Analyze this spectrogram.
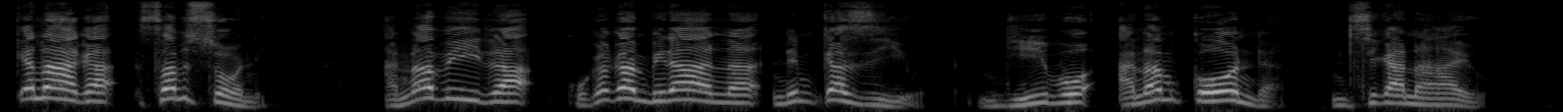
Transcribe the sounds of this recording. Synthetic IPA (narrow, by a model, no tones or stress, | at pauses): kɛnak̬asam̩sɔnḭ | a̰napitakukakambiɾanandim̩kazḭːjɔ̰ | ndipɔanam̩kɔnda̰ | m̩t͡sʰikanaːjɔ̰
